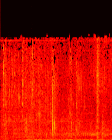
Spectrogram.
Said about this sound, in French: Il y a une vache qui se promène là.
